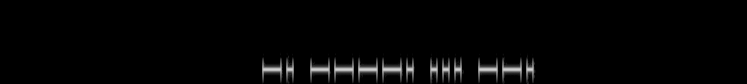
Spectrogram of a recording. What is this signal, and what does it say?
Morse code, heard as a keyed tone, about 20 wpm, 700 Hz. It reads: N9SG
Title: USA Call Signs - 4 Characters - Repeated 3x - 20wpm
